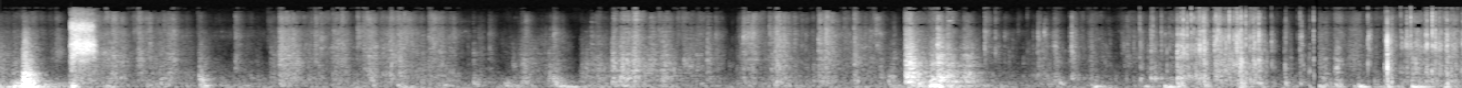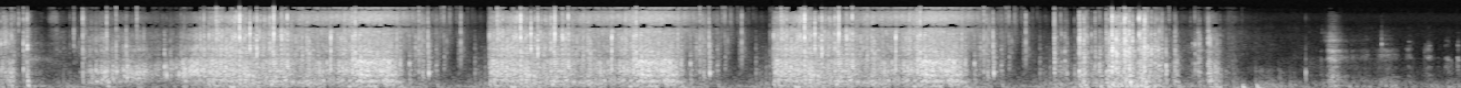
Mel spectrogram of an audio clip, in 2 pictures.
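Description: Dry cat food (kibble) being poured out of a plastic bag onto a heap around a cat's bowl: bag crinkling and a couple of thumps in the first half, then several long pours of two to three seconds each in the second half.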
